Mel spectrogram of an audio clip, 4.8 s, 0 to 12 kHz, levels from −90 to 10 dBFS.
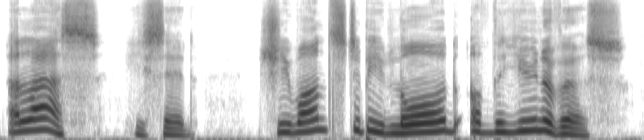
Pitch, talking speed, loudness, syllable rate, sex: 205 Hz, 135 wpm, -17 LUFS, 3.9 syllables/s, male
